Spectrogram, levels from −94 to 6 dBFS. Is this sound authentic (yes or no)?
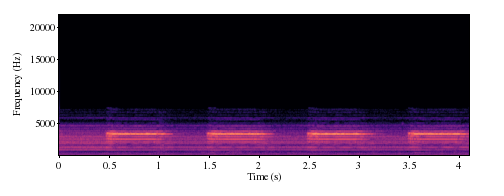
no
